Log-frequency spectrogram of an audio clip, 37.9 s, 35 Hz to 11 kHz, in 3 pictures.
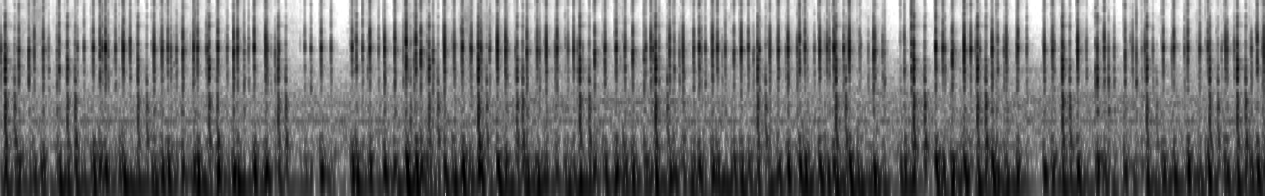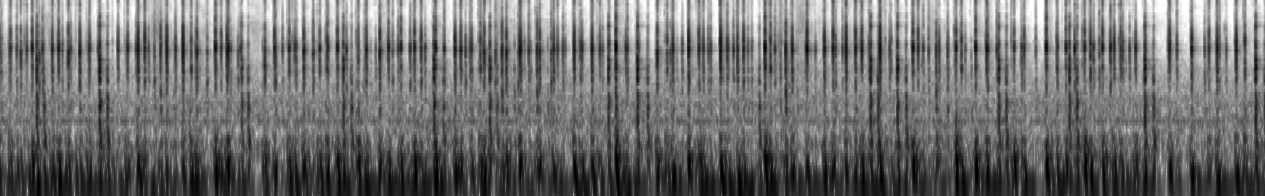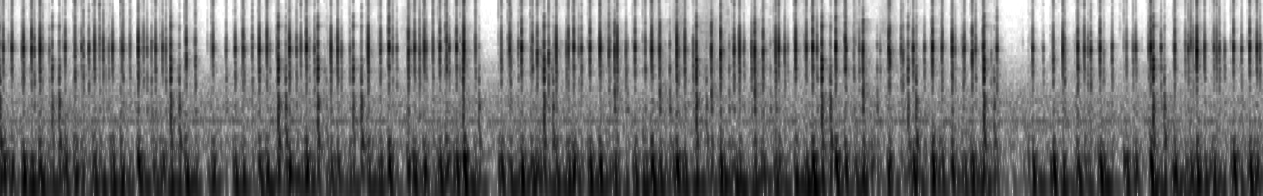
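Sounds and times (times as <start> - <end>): clacky mechanical keyboard typing: 0.0 - 37.9.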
